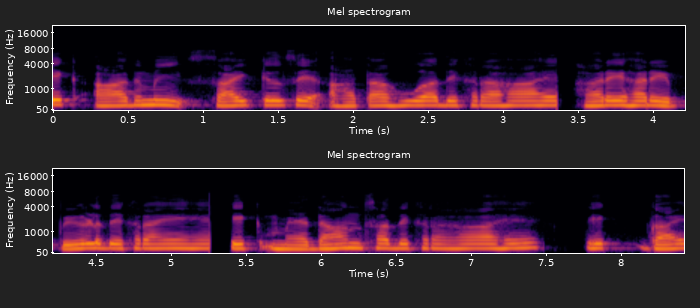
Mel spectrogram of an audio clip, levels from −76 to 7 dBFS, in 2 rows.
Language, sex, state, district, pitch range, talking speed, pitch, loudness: Hindi, male, Uttar Pradesh, Jalaun, 165-180 Hz, 165 wpm, 175 Hz, -24 LUFS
